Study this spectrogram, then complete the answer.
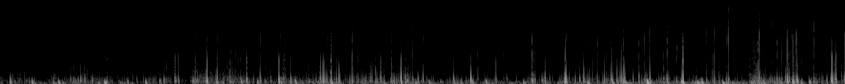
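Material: Plastic film.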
